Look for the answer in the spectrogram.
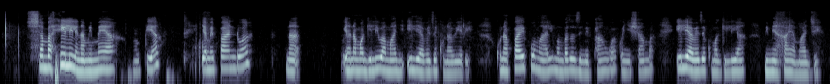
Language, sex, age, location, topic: Swahili, female, 25-35, Nairobi, agriculture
